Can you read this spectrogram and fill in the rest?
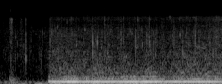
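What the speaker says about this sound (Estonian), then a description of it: "Oleme nüüd korra vee peal jälle suure vihmaga" Steady heavy rain drumming around a small fishing boat out on the water, a dense continuous hiss with a low hum underneath, starting abruptly after a brief quieter moment and holding steady.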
